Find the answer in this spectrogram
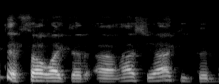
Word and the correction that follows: Asiasi: Is that how you say it? – Asiasi, yes.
